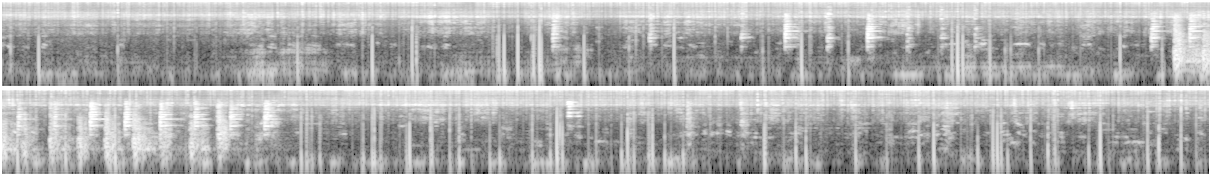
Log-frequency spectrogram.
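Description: Stick (arc) welding on a steel truck chassis frame rail: the electrode arc crackles and sizzles with irregular pops, loudest for a few seconds just past the middle.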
